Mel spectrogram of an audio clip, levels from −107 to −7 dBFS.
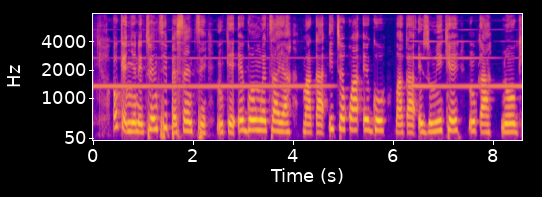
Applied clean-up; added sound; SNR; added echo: none; Wind instrument, woodwind instrument; 18 dB; none.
